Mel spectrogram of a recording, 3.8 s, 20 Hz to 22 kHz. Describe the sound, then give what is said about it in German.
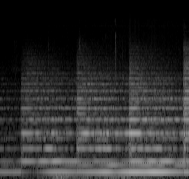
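Church bells ring out with repeated strikes roughly every second, their sustained tones overlapping into a rich, continuous peal, the ringing as heard on 8 May 1945 to mark the end of the Second World War in Europe. No voices, just loud bells. “So hat es also getönt vor 80 Jahren am 8. Mai an vielen Orten, weil das Ende des Zweiten Weltkriegs da in Europa ist bekannt gegeben worden, 1945.”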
